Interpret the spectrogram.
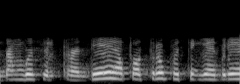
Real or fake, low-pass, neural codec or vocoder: fake; 3.6 kHz; codec, 16 kHz, 2 kbps, FreqCodec, larger model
